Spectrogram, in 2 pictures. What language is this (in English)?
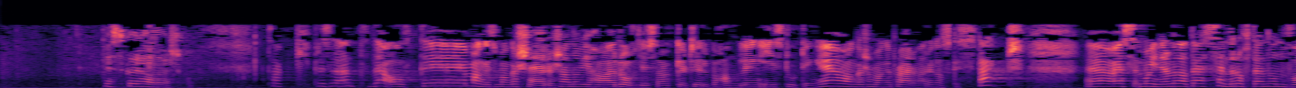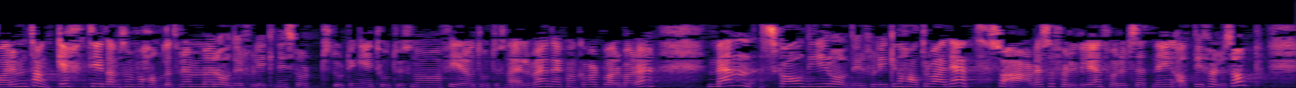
Norwegian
